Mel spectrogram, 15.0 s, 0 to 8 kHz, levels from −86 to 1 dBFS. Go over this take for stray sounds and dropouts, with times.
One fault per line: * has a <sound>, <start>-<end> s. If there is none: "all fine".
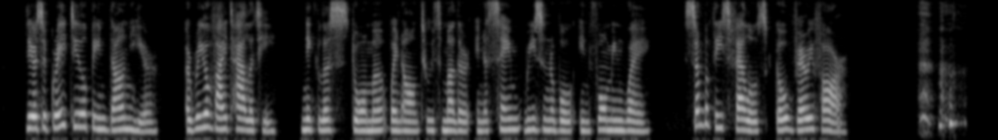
* has a laugh, 13.8-14.5 s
